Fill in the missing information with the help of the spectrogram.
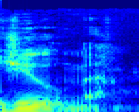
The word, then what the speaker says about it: Home: Det här namnet alltså, det stavas Home, men det uttalas mm. Hume. – Mm, som filosofen.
